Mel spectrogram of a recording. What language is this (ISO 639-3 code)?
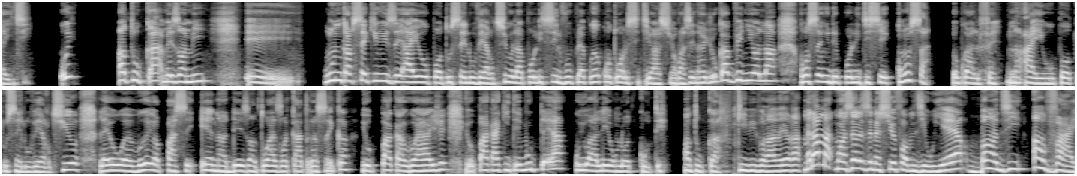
fra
